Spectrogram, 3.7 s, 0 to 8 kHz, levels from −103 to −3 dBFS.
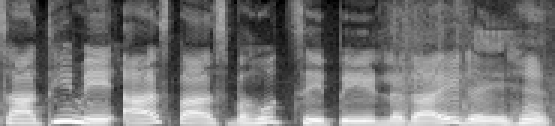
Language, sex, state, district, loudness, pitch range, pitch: Hindi, female, Himachal Pradesh, Shimla, -11 LUFS, 195-255 Hz, 225 Hz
